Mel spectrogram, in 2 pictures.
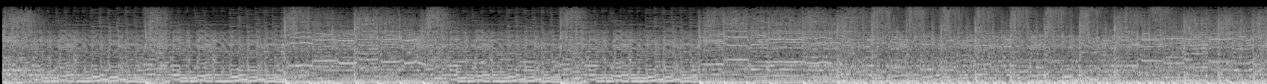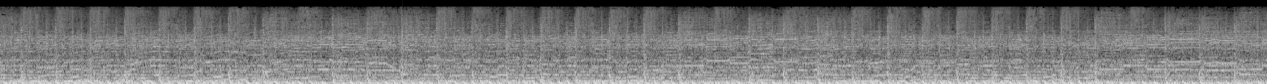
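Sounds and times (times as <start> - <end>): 
black metal music: 0.0 - 25.3.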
